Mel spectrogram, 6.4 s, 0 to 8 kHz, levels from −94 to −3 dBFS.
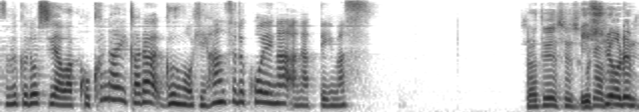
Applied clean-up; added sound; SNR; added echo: neural mask model DeepFilterNet 3.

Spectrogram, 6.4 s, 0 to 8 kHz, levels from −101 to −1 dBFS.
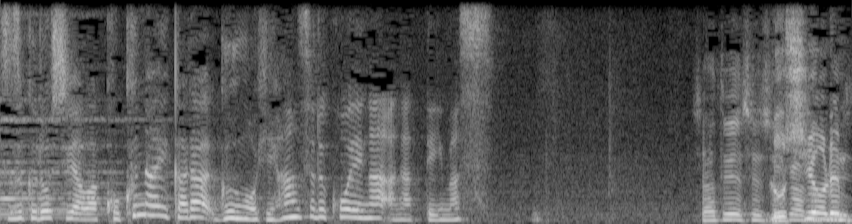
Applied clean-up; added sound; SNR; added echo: none; none; none; none.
